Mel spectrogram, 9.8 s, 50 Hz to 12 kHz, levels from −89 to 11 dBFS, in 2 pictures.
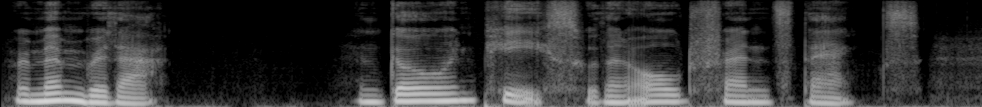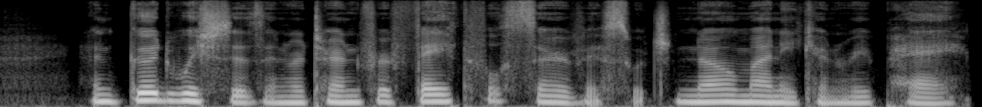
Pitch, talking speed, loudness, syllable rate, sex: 165 Hz, 145 wpm, -19 LUFS, 4.3 syllables/s, female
